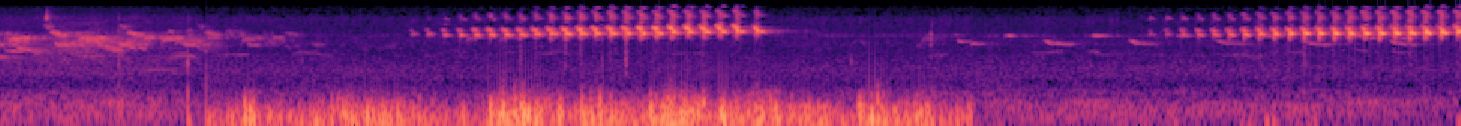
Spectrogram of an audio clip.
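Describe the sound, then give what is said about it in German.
A yellowhammer sings two bursts of its song, each a rapid series of short, high, thin notes. A low rumbling noise sits under the first burst, and a few faint separate chirps fall between the two. “Schnelle Abfolge kurzer hoher Töne, das kann nur der Goldammer sein.”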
